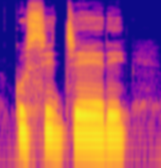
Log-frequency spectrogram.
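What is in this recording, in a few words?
"cussigieri", Sardinian, female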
